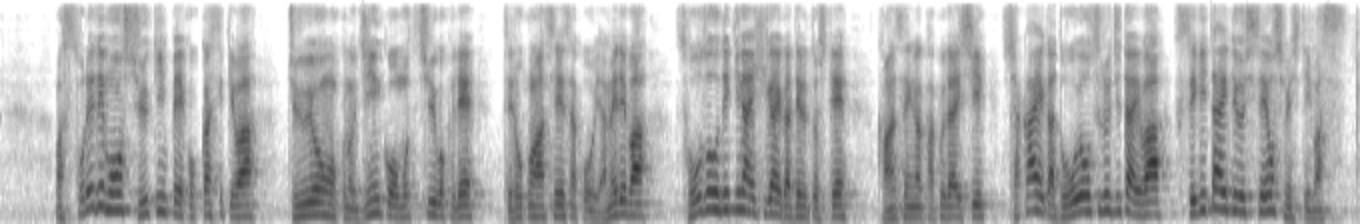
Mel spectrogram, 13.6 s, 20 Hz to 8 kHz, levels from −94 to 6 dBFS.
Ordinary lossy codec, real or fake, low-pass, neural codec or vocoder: AAC, 32 kbps; fake; 7.2 kHz; codec, 24 kHz, 6 kbps, HILCodec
